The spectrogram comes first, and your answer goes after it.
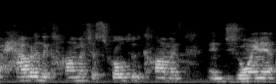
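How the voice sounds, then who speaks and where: Noticeable background noise runs under a man talking at a very fast pace. His pitch is fairly high and his intonation fairly even. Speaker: fitness coach and personal trainer. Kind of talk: live Q&A stream. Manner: casual, filler-heavy.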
